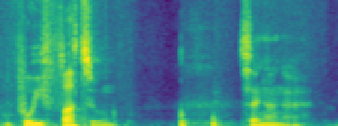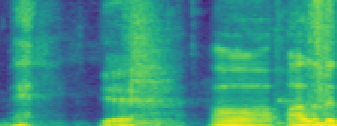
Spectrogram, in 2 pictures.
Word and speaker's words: Fatu: So to answer Marshall's question, it's Fui Fatu Sanganga. Yeah. Oh, Islander names are so Oh, it's crazy. Yeah. Fatu's not like the Māori Fatu, WHATU. No, It's the F-A-T. FATU.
